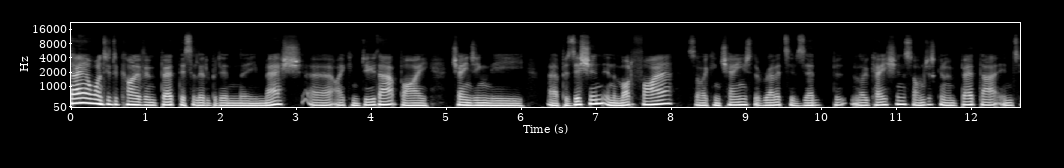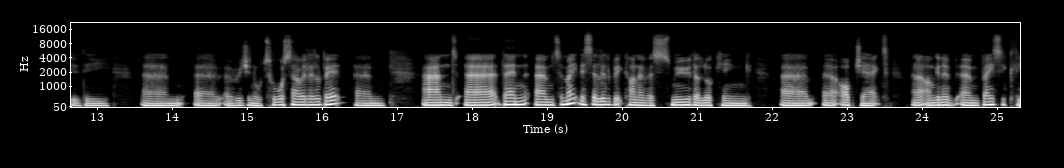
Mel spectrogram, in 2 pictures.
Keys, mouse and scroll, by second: 7.4-14.2 drag, 16.2 click.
